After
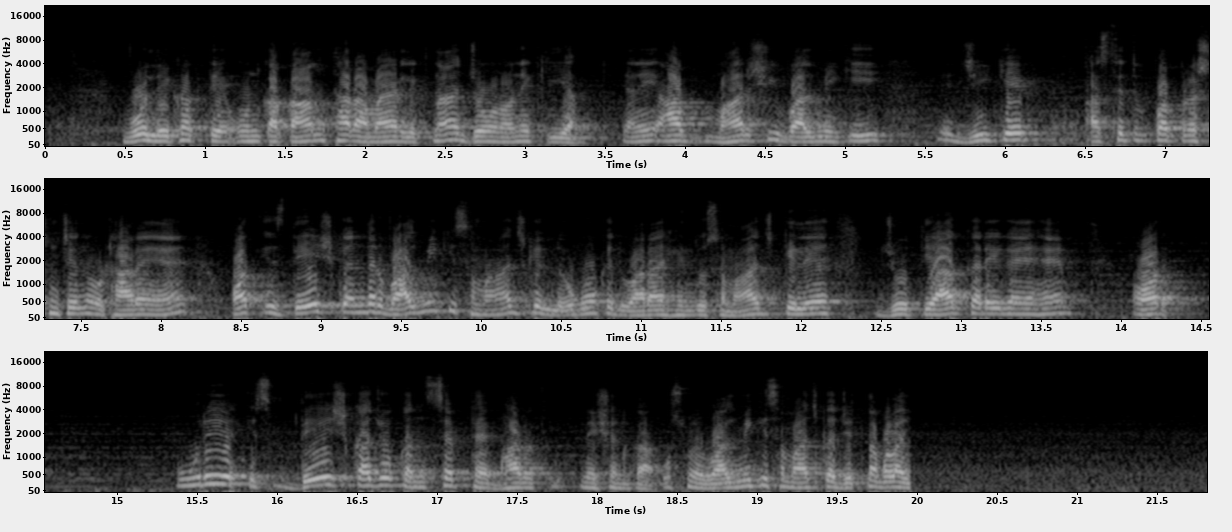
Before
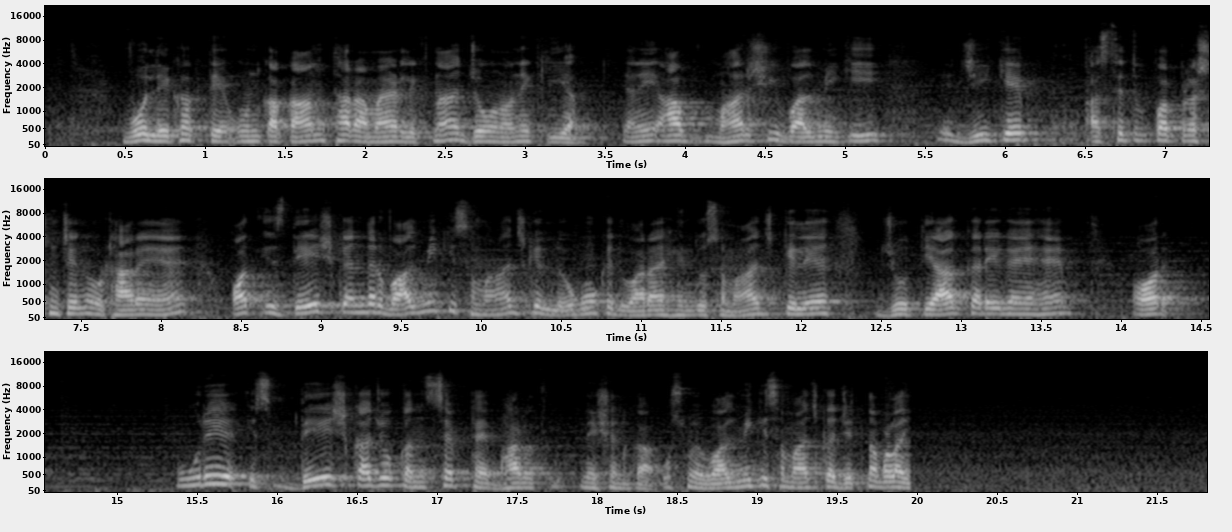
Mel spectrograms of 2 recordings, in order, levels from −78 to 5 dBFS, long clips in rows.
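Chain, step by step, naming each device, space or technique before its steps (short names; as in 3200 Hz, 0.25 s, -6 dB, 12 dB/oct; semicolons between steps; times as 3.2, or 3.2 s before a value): tube preamp driven hard (tube stage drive 16 dB, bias 0.4; high shelf 3700 Hz -7.5 dB)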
